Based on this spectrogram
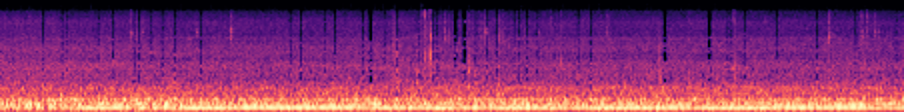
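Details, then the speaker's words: Ford Mustang that sputtered when nearly out of fuel, started after the fuel pump was heard running: a steady, even low hum with no stumbles; normal idle, though it had stalled after five seconds the day before. "pump sounds like it's running let's try starting it"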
